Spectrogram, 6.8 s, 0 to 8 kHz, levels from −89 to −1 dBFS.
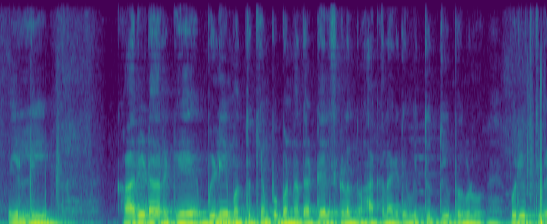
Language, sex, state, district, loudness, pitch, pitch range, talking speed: Kannada, male, Karnataka, Shimoga, -20 LUFS, 110 Hz, 110-120 Hz, 115 wpm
